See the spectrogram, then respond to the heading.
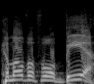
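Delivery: put-on South African accent. Telling about his friend Dale, the speaker imitates Dale's South African accent. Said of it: "That's what he sounds like".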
